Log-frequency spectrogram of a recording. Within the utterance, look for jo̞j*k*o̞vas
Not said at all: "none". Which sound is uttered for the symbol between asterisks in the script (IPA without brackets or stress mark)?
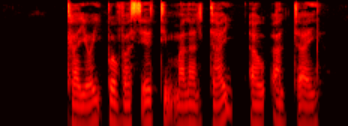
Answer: p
